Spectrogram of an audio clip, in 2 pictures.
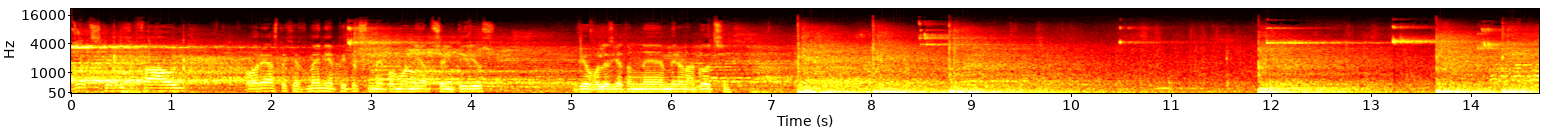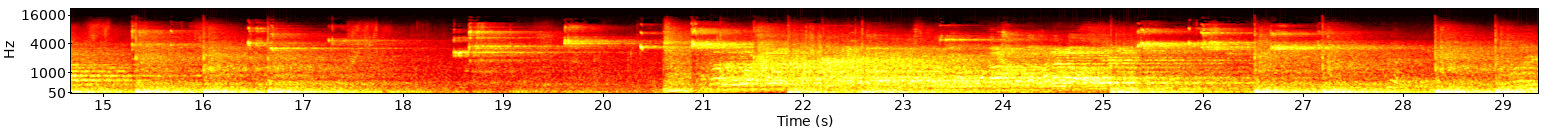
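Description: Sneakers squeak on a polished floor.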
